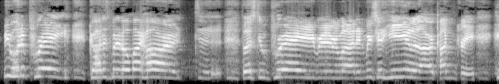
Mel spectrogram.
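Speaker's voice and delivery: hammed-up tearful sanctimonious voice; mock pious mother. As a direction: ham up a teary plea for healing. Mocking the mother's prayer speech.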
